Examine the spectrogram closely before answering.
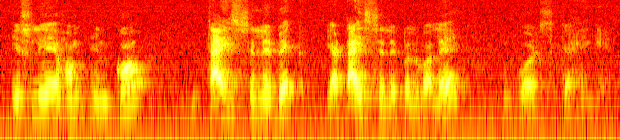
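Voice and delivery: ordinary talk, nothing marked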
